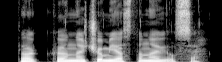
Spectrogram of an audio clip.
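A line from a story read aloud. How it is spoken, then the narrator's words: Sigh. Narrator (Russian): вздохнул он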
